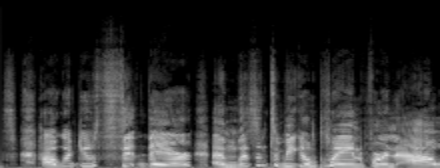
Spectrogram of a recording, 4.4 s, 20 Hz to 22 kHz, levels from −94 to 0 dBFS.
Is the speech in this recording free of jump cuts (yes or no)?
yes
